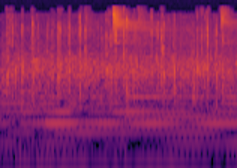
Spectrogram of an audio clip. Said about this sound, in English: Amen. Let's give him one more hand clap of praise today.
